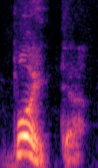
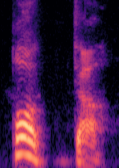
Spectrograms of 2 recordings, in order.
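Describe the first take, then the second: First: The r before t becomes an i sound. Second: The r before t becomes a double t. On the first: "If you go to Palermo, they will pronounce it poita" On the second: "But if you go to Catania, they would say potta, two T's"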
